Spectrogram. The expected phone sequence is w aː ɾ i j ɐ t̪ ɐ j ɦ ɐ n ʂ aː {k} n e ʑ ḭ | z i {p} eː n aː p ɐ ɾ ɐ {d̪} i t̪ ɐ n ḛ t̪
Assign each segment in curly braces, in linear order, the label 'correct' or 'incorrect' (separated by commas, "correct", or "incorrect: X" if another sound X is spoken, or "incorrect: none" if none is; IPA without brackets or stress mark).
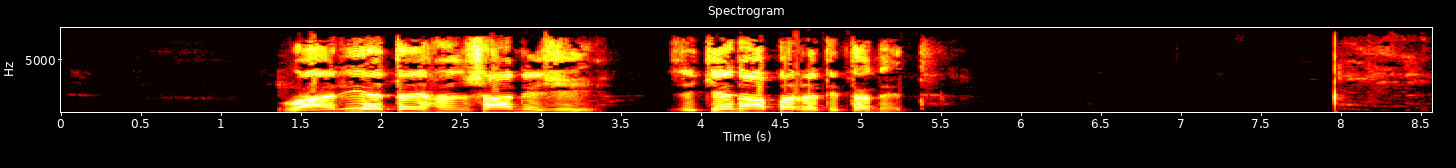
incorrect: none, incorrect: k, incorrect: t̪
